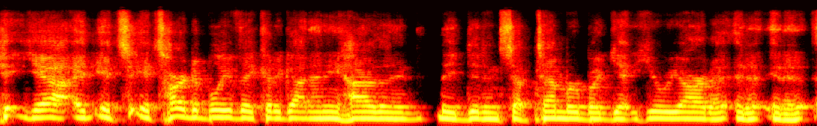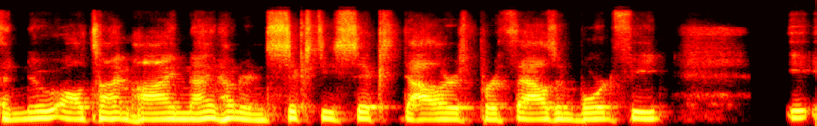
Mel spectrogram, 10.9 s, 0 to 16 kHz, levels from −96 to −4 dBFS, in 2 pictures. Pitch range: 145-165 Hz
